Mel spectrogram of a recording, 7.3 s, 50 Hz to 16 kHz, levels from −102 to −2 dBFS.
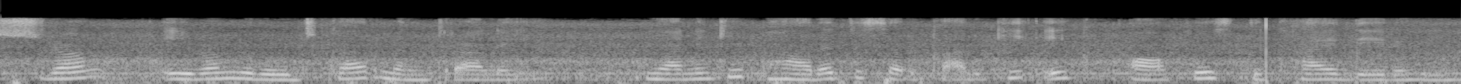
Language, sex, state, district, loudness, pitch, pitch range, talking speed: Hindi, female, Gujarat, Gandhinagar, -25 LUFS, 210 Hz, 195-225 Hz, 115 wpm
